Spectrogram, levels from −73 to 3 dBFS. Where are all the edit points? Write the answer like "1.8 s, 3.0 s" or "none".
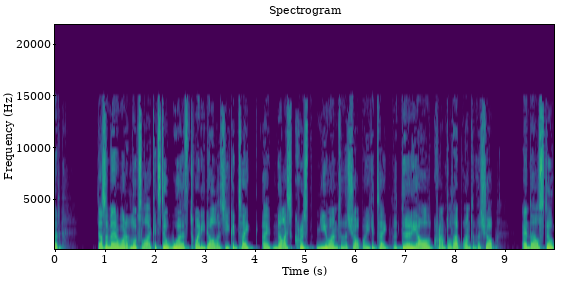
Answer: none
